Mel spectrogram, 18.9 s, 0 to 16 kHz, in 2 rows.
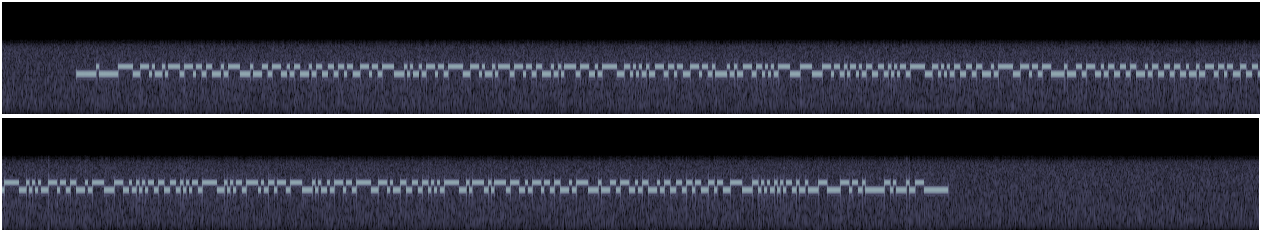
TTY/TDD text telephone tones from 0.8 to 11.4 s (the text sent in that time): THE COUNCIL OF THE CENTRAL KAROO DISTRICT MUNICIPALITY CONSISTS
